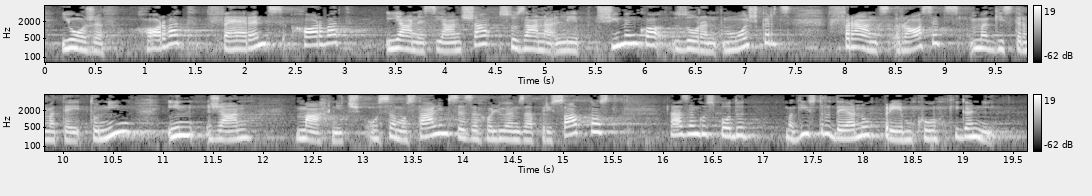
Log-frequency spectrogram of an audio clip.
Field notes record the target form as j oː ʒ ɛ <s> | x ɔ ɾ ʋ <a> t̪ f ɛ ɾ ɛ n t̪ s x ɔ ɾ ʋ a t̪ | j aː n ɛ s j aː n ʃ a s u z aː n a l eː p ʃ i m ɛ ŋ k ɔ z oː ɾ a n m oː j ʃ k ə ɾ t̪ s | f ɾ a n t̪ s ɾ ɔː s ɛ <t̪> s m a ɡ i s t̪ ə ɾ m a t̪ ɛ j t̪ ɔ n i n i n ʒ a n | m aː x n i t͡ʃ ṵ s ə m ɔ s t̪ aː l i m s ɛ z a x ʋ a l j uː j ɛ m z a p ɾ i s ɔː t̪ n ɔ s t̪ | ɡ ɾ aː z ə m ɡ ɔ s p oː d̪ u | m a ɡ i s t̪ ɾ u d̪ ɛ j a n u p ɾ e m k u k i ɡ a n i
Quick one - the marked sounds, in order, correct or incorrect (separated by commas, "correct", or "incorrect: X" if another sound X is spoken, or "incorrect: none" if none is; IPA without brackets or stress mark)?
incorrect: f, correct, correct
